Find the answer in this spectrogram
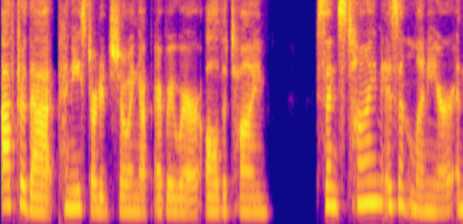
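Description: Against a quiet background, a woman speaks at a medium pitch in an unremarkable speaking voice. Her pace is fairly slow, and her intonation is lively. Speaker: podcast host and clinical psychologist. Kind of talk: poet reading her own grief writing aloud, spoken word; unscripted reflective talk mixed with readings. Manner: slow, cadenced and heartfelt, reflective; intimate and emotional, rhythmic list-like delivery.

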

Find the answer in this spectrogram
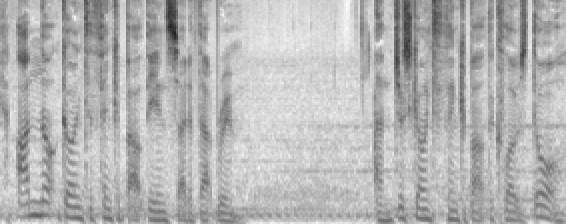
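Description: Over music in the background, a man with a medium-pitched voice speaks at a moderate pace in a dramatic tone, his pitch swinging very widely while his loudness stays very even. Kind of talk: dramatic first-person horror narration. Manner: tense, hushed, halting, urgent; dramatic, suspenseful.

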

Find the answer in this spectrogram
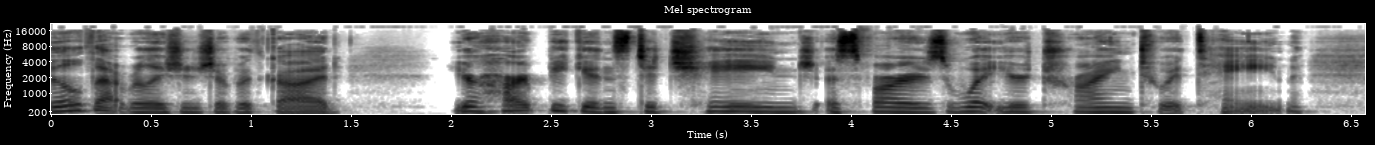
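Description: A woman speaks in a very clean recording with a completely silent background. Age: 30s. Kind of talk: devotional teaching.

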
